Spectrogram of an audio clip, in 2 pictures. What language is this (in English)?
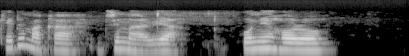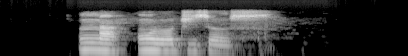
Igbo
